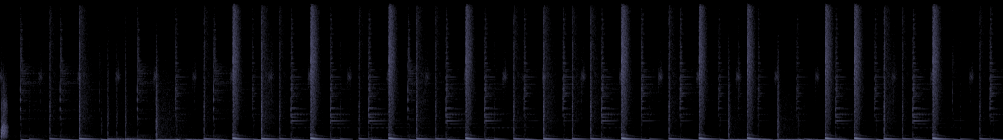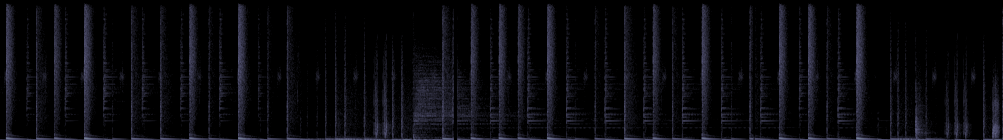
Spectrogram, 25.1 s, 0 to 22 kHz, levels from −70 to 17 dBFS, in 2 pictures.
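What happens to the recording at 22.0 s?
Audio data likely reached the headphones too late and was discarded, a Bluetooth dropout whose length fits one lost packet. From 21.95 to 21.98 s the music cuts to silence for about 23 ms, then resumes further on, as though it had kept playing.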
